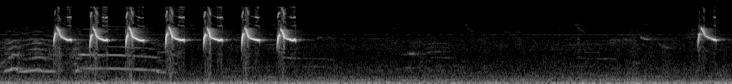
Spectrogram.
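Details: Olive-backed tailorbird master training song with variations. A rapid run of seven loud, bright downslurred whistles, about two per second, with a softer lower whistle at the start, then silence and a single closing note.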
